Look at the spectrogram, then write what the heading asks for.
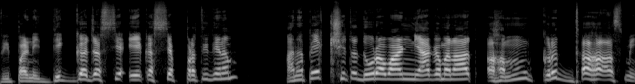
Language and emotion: Sanskrit, angry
